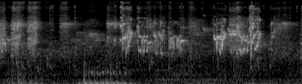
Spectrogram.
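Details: Caged budgerigars pecking at a camera. Quick scratchy chirps and warbling chatter in uneven bursts, mixed with rubbing and scraping noises.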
